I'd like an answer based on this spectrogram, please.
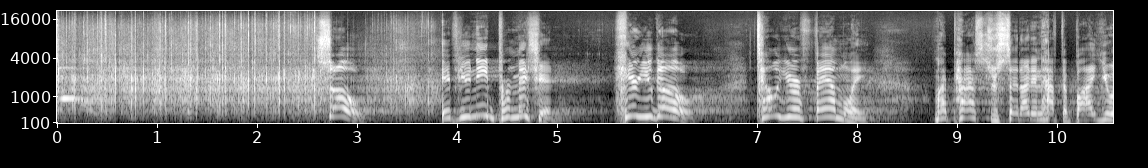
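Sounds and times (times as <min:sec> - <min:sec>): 
audience applause during a church sermon: 0:00.0 - 0:03.8
speech: 0:02.7 - 0:03.3, 0:03.9 - 0:06.4, 0:07.0 - 0:10.5.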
